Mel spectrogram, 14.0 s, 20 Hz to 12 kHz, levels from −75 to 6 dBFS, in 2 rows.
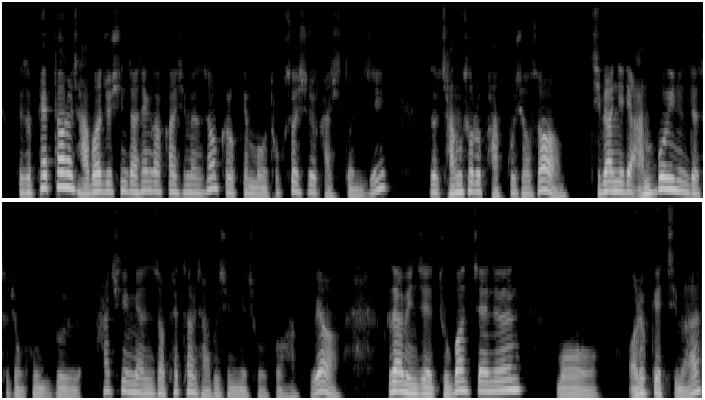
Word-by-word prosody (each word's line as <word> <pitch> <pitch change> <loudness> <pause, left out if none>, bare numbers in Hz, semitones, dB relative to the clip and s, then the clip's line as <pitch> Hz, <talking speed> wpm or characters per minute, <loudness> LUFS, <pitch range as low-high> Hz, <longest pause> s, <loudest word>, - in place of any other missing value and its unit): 그래서 130 0 -1
'패턴을 220 - +5
잡아주신다.' 155 +2 +1
생각하시면서 150 +2 -1
그렇게 130 -4 -4
뭐 110 -4 -2
독서실을 140 - -4
가시든지 100 - -5 0.4
그래서 140 -2 -1
장소를 145 +5 +2
바꾸셔서 115 - 0 0.3
집안일이 160 +2 +3
안 125 -2 +1
보이는 190 -5 +6
데서 120 -5 -3
좀 100 -2 -5
공부를 100 -2 -5
하시면서 145 -6 -2
패턴을 145 +3 -3
잡으시는 95 0 -5
게 95 - -3
좋을 90 -1 -12
것 90 - -9
같고요. 90 - -1 0.4
그 150 - +1
다음에 160 -4 +7
인제 120 -3 +3
2 105 - -3
번째는 170 +2 +3 0.3
뭐 105 -3 -2 0.3
어렵겠지만 115 - 0
130 Hz, 370 characters per minute, -23 LUFS, 105-160 Hz, 0.4 s, 다음에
